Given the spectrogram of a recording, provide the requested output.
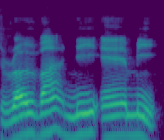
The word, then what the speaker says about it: Rovaniemi: of all, is that Finnish is the only language in the world that pronounces every letter of the word. So it's Rovaniemi. It's exactly the word as you read it.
